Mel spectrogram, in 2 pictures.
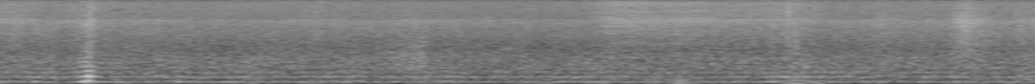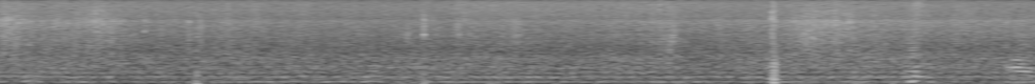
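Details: Bee nest perched on an upright tree being harvested for honey; the swarm keeps up an even, low, humming drone with a fainter overtone, interrupted by occasional knocks and brief rustling.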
